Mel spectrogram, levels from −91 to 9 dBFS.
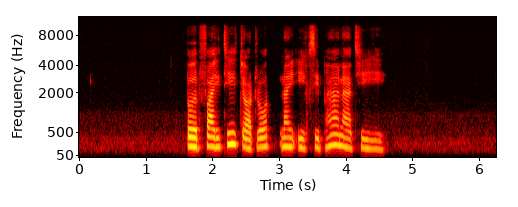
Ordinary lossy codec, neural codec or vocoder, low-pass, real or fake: none; vocoder, 22.05 kHz, 80 mel bands, WaveNeXt; 9.9 kHz; fake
